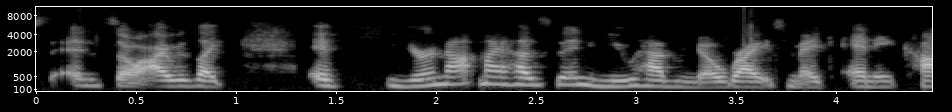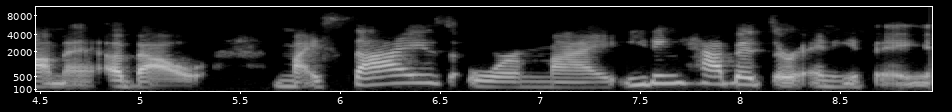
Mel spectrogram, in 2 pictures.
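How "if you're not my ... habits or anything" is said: plain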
